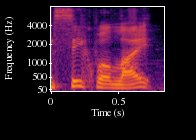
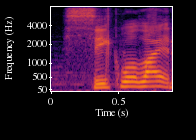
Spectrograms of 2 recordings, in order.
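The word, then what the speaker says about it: SQLite: Using SQL light SQL light What sounds better? Sequel light or SQL light? Using SQL light SQL ite, however you want to say it.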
